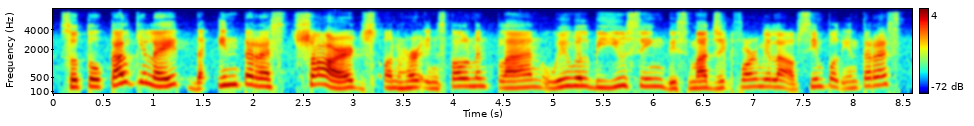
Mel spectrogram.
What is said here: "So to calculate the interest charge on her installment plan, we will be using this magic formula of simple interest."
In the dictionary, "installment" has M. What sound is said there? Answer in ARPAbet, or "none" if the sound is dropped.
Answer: M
